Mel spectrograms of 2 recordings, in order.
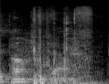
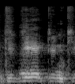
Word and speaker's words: Penticton: Can I just do a quick segue of Heath Slater's pronunciation of Penticton? – Oh, every time I have this conversation, he did actually once say Pumpkin Town. – Okay, so him, R-Truth actually. – Pumpkin, Penticton, you know, I think, you know, Canada, where breezes from.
